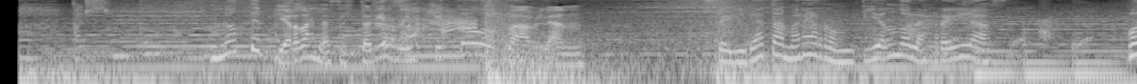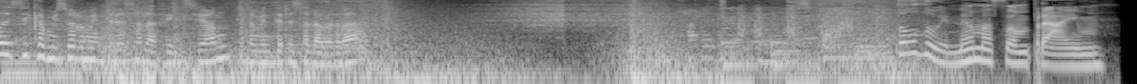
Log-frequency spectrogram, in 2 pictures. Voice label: spanish argentinian promos, voice actors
